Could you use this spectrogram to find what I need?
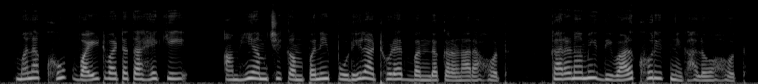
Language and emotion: Marathi, sad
